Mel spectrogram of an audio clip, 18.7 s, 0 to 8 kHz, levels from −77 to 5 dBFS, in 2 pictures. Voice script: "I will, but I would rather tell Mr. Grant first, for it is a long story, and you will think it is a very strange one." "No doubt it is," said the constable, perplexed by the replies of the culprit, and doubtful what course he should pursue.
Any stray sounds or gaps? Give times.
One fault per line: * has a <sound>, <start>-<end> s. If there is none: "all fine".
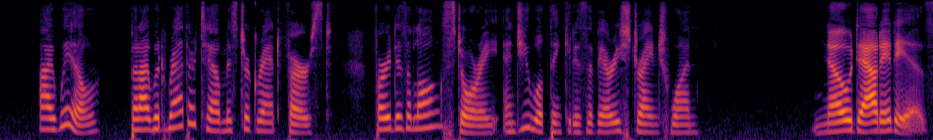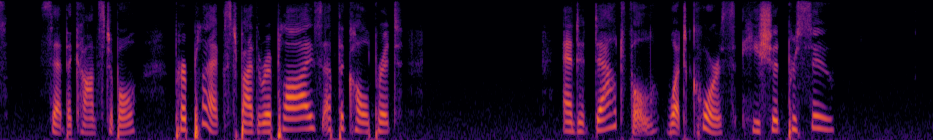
all fine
